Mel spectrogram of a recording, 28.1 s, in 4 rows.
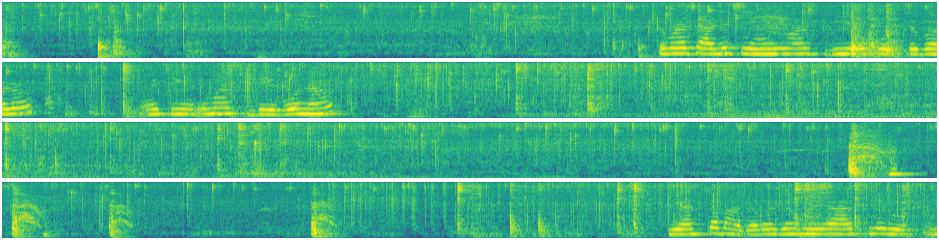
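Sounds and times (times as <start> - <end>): onions sizzling in hot oil: 0.0 - 28.0
steel spatula scraping a pan: 9.1 - 17.3, 24.4 - 28.0.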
